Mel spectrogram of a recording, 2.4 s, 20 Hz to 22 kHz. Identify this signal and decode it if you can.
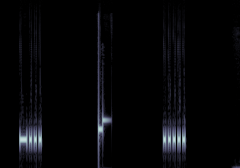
Morse code, heard as a keyed tone, about 50 wpm, 700 Hz. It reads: B 5
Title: Single Letter-Number - Rapid-Fire 50wpm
